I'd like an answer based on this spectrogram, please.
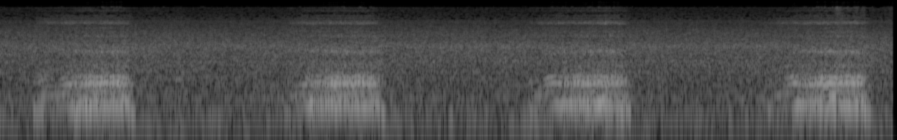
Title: My baby wakes up on his dad snores #shortvideo #usa #shortsviral #shorts #usa #fypシ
